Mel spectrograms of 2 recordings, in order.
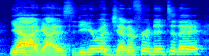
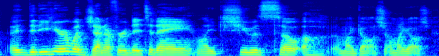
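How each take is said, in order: First: Loud, quick mimicking of gossip; mock gossip. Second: Gossiping classmates. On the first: Student parroting the gossiping girls back at them, mocking. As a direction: throw their gossip back at them loudly. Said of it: "I'm like". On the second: Retold or imitated. Student imitating girls gossiping about Jennifer, lightly mocking. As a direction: mimic classroom gossip, only slightly put on. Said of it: "girls over here are talking about".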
